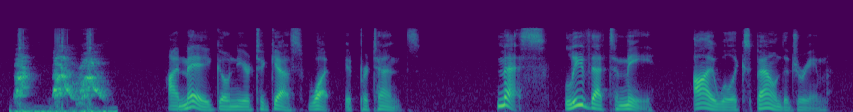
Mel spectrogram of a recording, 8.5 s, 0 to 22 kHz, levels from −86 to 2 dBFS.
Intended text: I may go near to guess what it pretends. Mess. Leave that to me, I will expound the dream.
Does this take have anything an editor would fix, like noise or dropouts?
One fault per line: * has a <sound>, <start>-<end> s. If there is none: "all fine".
* has a bark, 0.1-1.2 s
